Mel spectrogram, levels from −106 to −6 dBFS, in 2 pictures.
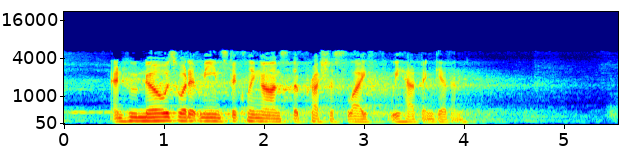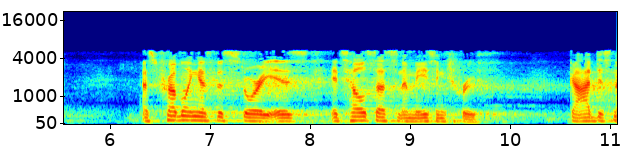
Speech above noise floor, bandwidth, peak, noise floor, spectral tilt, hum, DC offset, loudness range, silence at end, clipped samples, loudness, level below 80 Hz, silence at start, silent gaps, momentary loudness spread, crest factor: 41 dB; 5.4 kHz; -4 dBFS; -64 dBFS; -3.5 dB/octave; none; under 0.1%; 9 LU; 0 s; under 0.1%; -24 LUFS; -64 dBFS; 0.1 s; none; 12 LU; 22 dB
